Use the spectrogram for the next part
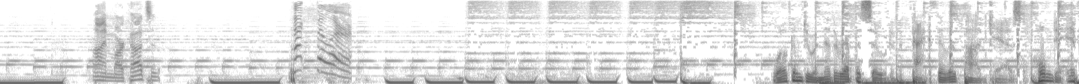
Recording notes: Outside for this one. The weather was just too good.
